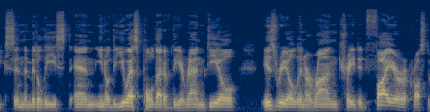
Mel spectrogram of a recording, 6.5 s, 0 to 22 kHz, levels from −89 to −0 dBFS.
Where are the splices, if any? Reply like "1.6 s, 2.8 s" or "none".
3.1 s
